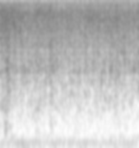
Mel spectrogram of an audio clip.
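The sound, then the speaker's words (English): Water from a burst leak in a house trickles and dribbles steadily for a couple of seconds. The soft continuous splashing is heard alone over a faint low hum and is fairly quiet. “Have you any idea where the stopcock is? I think it's in the utility room. Well, you turn off the water.”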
